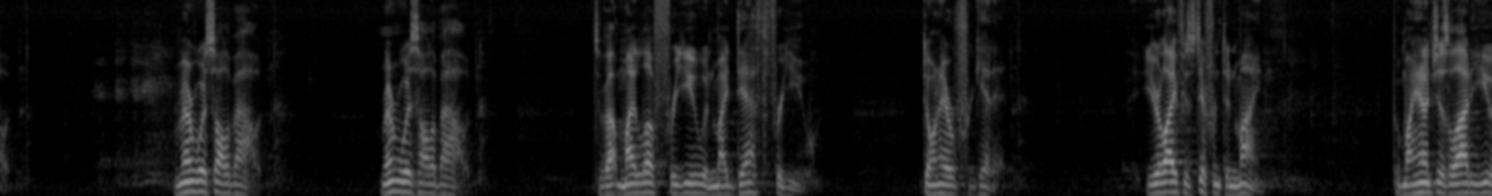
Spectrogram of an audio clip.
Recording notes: Sermon preached at Avondale Baptist Church on May 28.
